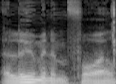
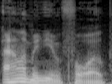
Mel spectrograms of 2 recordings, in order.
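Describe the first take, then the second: First: It is said the American way, aluminum. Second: It is said the British way, aluminium.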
